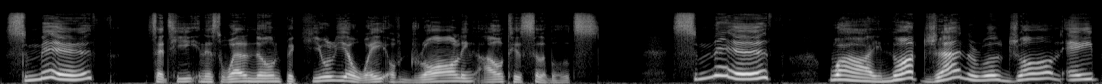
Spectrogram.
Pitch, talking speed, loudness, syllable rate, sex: 180 Hz, 110 wpm, -19 LUFS, 3.3 syllables/s, male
